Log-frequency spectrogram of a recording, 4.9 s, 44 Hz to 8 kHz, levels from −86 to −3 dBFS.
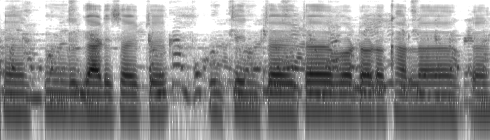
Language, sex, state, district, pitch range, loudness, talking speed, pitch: Odia, male, Odisha, Khordha, 120-125 Hz, -20 LUFS, 100 wpm, 120 Hz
